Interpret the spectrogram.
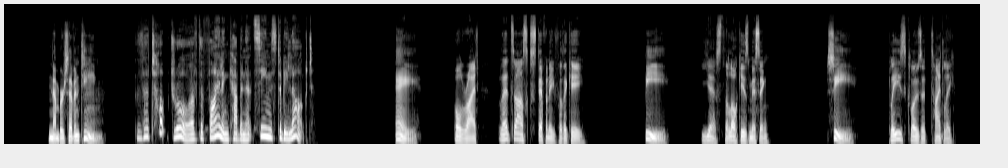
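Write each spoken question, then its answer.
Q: The top drawer of the filing cabinet seems to be locked.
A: A: All right, let's ask Stephanie for the key.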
